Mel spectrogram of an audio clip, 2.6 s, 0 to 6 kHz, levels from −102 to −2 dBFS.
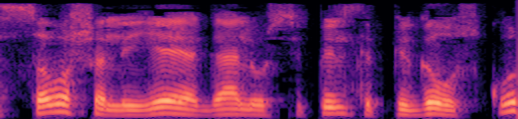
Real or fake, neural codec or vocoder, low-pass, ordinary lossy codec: real; none; 5.4 kHz; MP3, 32 kbps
